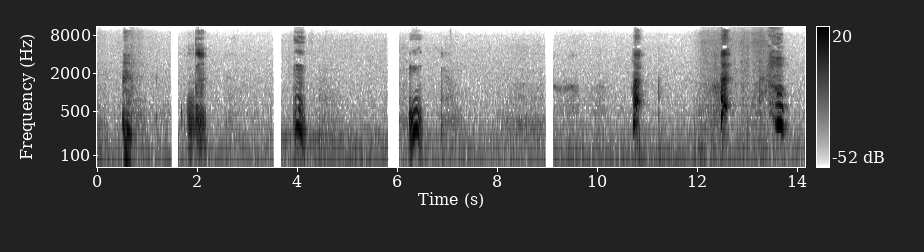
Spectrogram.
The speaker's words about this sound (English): Is that the hiccups? Retching. That's one from every night. I've got it. That's my alarm clock.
